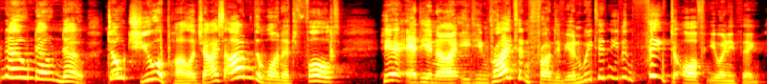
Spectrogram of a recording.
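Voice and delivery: high, insistent fussing hostess; exclaiming. A narrator's reading. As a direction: protest emphatically, starting very high. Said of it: "Lizzie exclaimed".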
